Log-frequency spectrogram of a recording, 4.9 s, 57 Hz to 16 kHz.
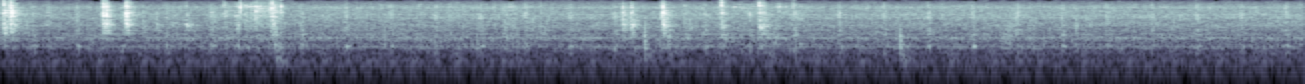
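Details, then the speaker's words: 2004 BMW X5 3.0-litre petrol, idling with a constant misfire since the day before and losing power: rough, uneven idle with irregular stumbles and sharp pops, shaking so much the gas analyzer probe slips from the tailpipe. "Let's start the car again. This vibrates too much because of the misfire."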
